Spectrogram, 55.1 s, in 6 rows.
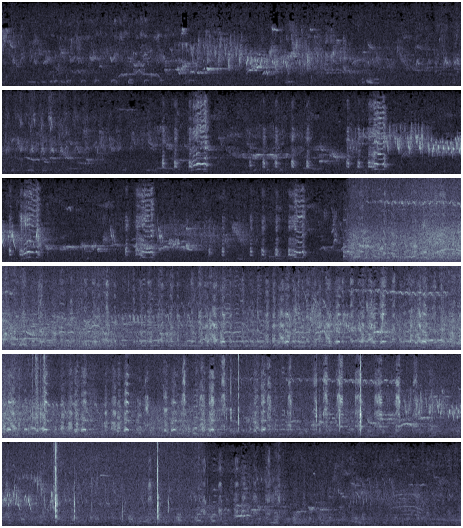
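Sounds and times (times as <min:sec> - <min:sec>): small birds chirping: 0:00.0 - 0:12.0, 0:25.1 - 0:51.2
loud steady rushing noise: 0:25.2 - 0:50.6
hen clucking: 0:25.2 - 0:51.5.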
